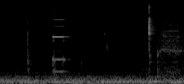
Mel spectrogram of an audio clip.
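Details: Short electronic beeps as buttons are pressed, over low room hum: normal keypad feedback from an IV infusion pump in a nursing school IV lab, programming a secondary ceftriaxone 2 g in a 50 mL bag over 30 minutes.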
